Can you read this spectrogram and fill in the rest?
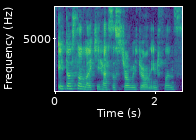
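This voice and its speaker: A woman's voice: medium pitch, a little fast, rough recording. A woman co-hosting a casual chat, hesitant and searching for words. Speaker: podcast co-host.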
